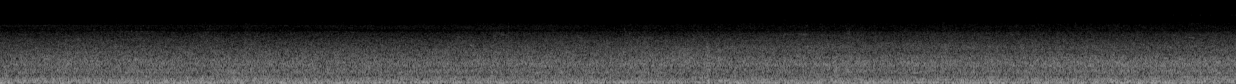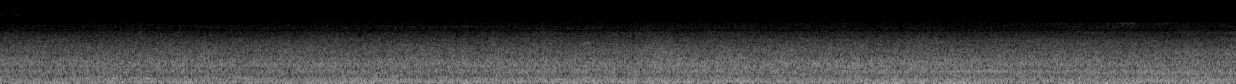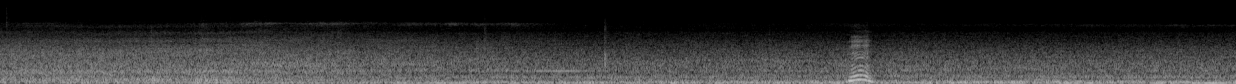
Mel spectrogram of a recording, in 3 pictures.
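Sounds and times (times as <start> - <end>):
cable car cabin rumble and hiss: 0.0 - 37.0.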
